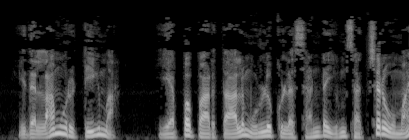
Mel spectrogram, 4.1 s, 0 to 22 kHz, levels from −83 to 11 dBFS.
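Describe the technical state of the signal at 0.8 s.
From 0.83 to 0.86 s a short hiss runs just ahead of a sharp attack, which itself sounds soft and smeared. This is pre-echo: the codec spread its quantisation noise across a whole block, so noise sized for the loud onset fills about 26 ms of quiet before it.

Across this moment the speech also has a watery, swirly texture with plainly audible codec damage and nothing above 15.1 kHz. That points to MP3 compression, likely at a low bitrate around 40 kbps, where the encoder cuts the treble and lets weak frequency lines flicker between frames.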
